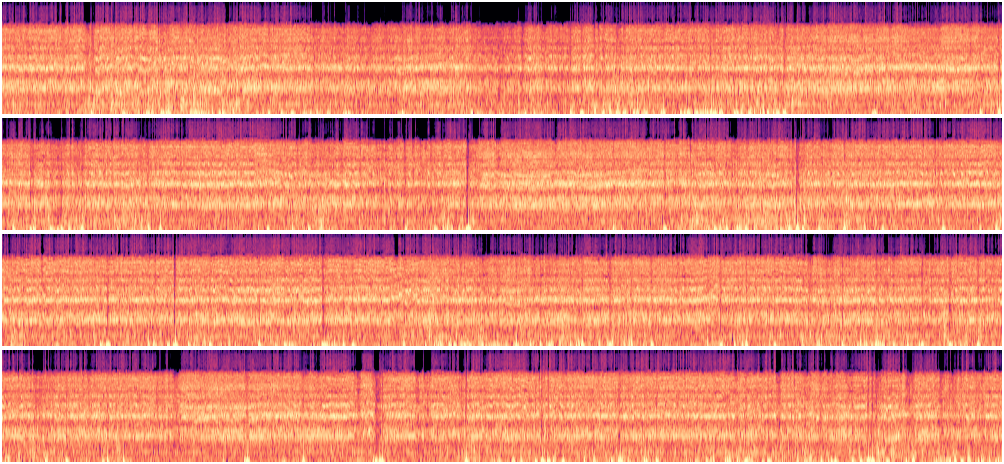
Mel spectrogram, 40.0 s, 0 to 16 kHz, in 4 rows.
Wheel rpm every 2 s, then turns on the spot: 230, 230, 230, 230, 220, 230, 230, 230, 230, 230, 230, 220, 220, 230, 230, 230, 230, 230, 240, 230.
none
